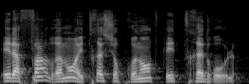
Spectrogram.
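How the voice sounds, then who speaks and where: A man's voice: fairly high pitch, lively intonation, brisk. A man giving a casual film chronicle on a radio show, chatty and self-mocking, with many fillers and restarts. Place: radio studio.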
